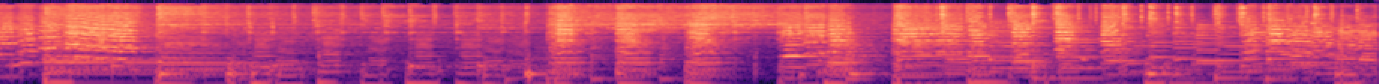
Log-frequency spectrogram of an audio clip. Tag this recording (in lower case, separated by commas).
music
